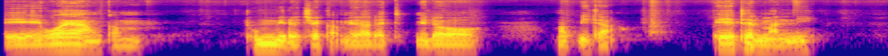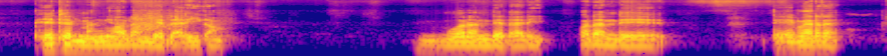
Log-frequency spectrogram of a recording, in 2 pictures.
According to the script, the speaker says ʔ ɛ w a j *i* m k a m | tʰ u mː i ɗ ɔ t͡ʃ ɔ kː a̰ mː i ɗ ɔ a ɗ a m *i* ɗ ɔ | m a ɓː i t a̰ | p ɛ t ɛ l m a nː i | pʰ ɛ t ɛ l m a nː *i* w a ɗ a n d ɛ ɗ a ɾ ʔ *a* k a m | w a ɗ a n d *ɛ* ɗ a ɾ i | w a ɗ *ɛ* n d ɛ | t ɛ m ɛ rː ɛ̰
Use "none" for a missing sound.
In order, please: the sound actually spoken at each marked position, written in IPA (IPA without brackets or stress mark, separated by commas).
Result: a, i, i, i, ɛ, a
